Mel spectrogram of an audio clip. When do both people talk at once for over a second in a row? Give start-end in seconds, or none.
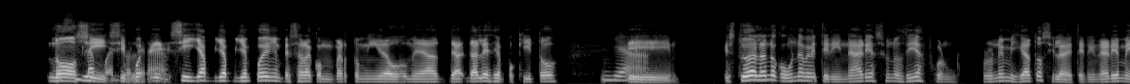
0.5-1.7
